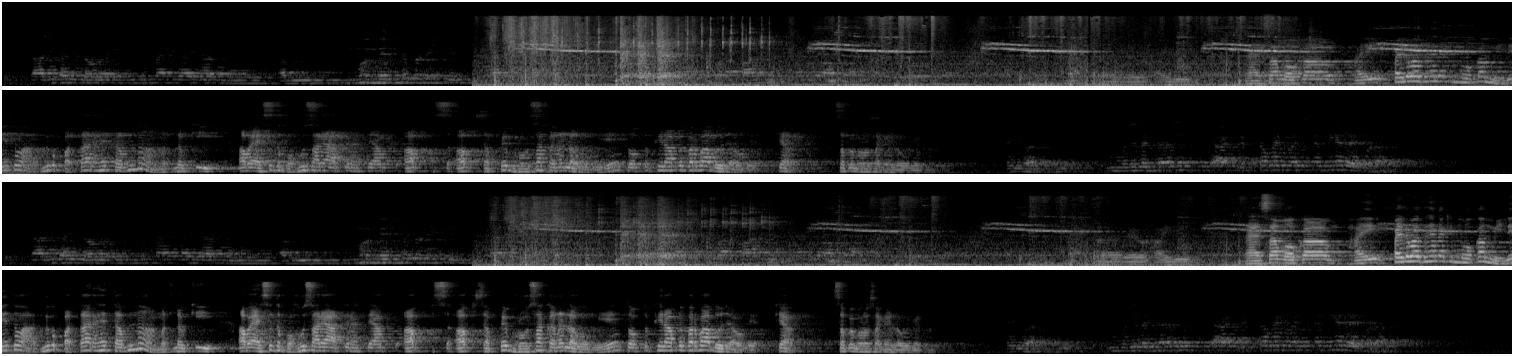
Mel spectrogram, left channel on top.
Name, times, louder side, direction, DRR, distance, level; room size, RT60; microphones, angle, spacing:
voice 1, 0.3-5.7 6.1-9.6 12.1-12.5 21.6-21.8 23.5-23.7 25.1-25.8 26.1-29.0, left 1 dB, 30° left, -3 dB, 3.3 m, -48 dB
sound 1, 4.7-15.3, left 6 dB, 55° left, 0.8 m, -35 dB
voice 2, 10.9-12.0 12.4-23.1 23.4-24.4, right 5 dB, 75° right, 9 dB, 0.5 m, -31 dB
20.5 x 10.0 x 4.5 m, 1.5 s
head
